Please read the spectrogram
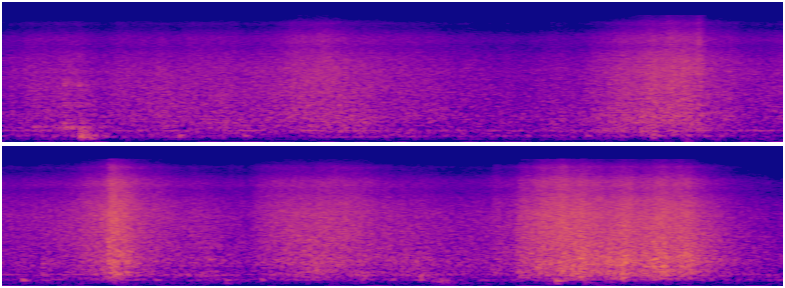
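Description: Masses of plastic bags rustling and crinkling as they are gathered and moved, rising in about five surges. A sharp one comes just past the middle and the longest near the end.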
